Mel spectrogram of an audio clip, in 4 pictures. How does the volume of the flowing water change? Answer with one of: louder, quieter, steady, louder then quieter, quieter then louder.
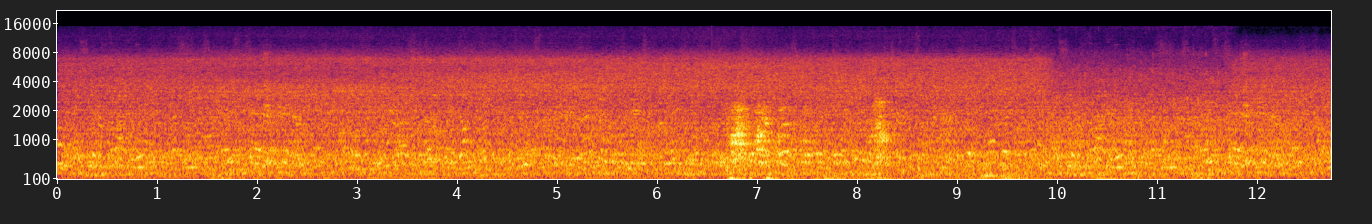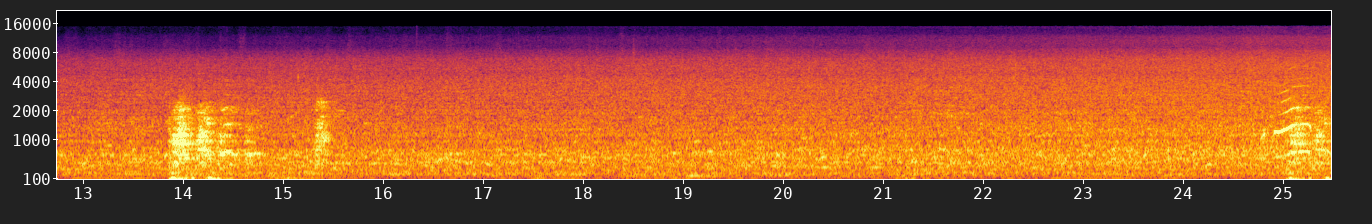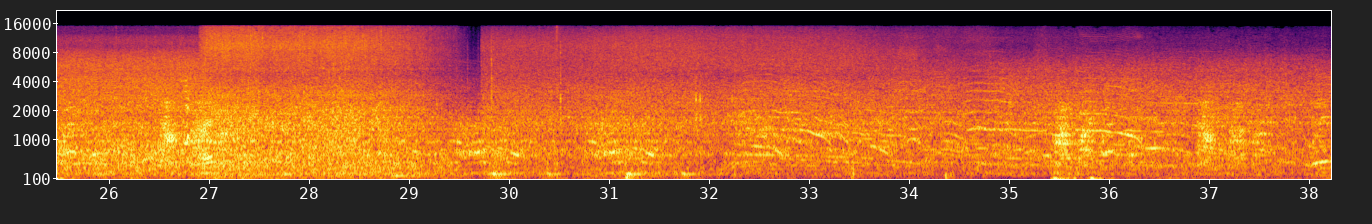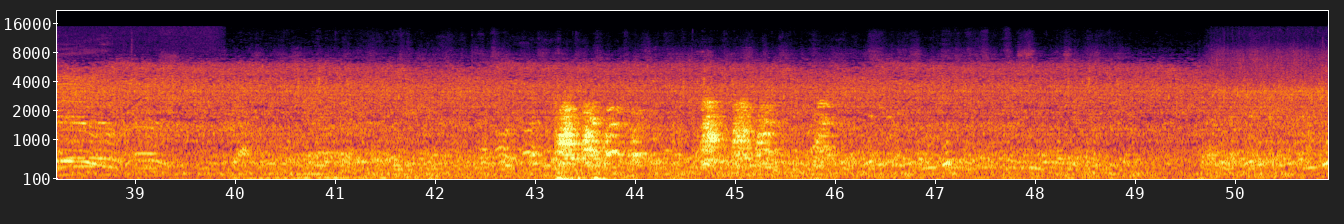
louder then quieter.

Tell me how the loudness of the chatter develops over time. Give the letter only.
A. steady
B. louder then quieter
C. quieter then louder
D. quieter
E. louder
A.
